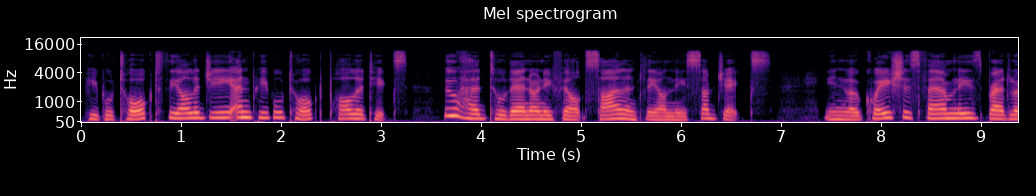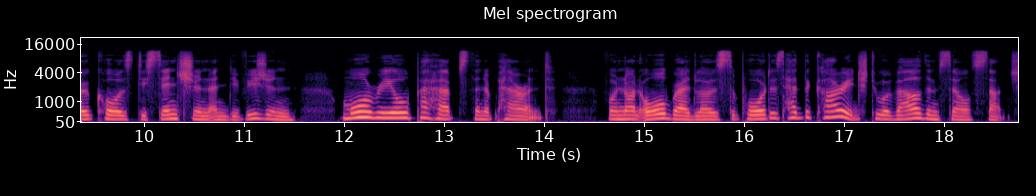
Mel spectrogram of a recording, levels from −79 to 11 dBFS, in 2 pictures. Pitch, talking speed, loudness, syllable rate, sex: 200 Hz, 135 wpm, -17 LUFS, 4.6 syllables/s, female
